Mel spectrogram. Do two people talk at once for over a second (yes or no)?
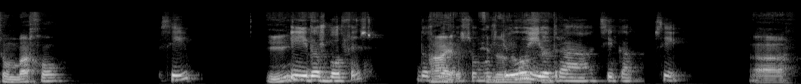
yes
